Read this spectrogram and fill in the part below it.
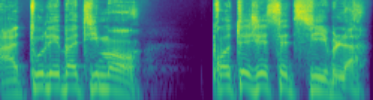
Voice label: Speech Quick Commands Ally Ship, FR; World Of Warships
